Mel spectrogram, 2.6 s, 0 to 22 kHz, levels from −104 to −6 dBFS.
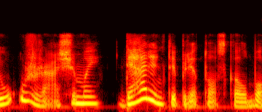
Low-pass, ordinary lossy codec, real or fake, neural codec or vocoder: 7.2 kHz; Opus, 64 kbps; fake; codec, 16 kHz, 4.8 kbps, FACodec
